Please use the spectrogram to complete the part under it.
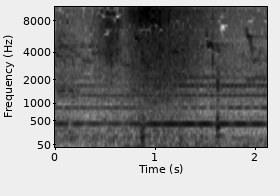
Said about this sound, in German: Hört ihr es? Da passiert gerade irgendwas. Die Sirenen heulen los.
